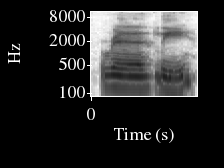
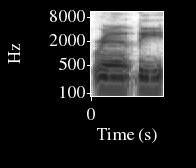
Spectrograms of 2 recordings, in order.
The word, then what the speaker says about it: really: gonna add in the I'm gonna suggest for this word that we use this pronunciation the really pronunciation so I'm gonna say it make sure I can say R make sure I can say me and then that I can move from riff to ly really really if I have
